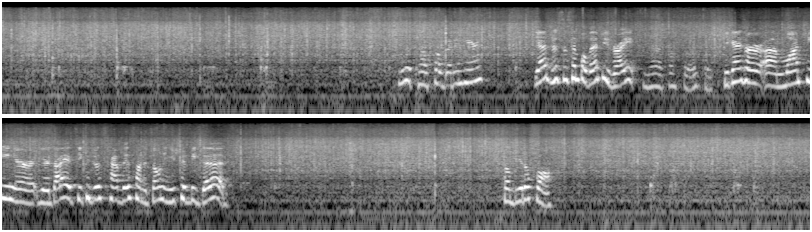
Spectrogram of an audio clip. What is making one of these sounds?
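Vegetables sizzle steadily in a hot pan.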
